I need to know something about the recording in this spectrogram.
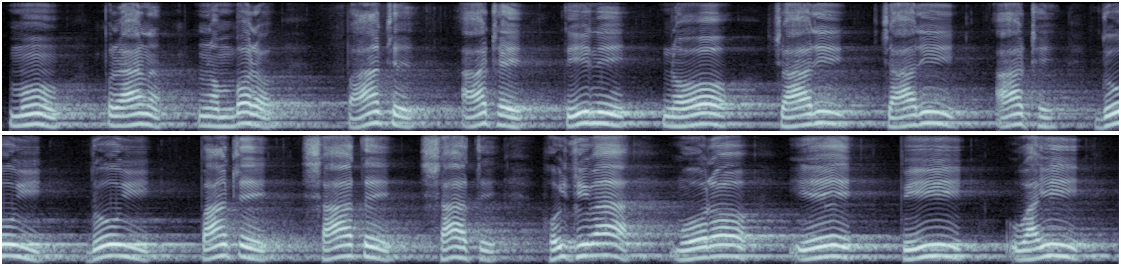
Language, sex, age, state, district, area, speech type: Odia, male, 60+, Odisha, Nayagarh, rural, read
